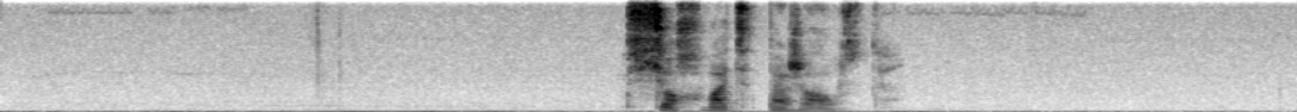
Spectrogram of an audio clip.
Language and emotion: Russian, angry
